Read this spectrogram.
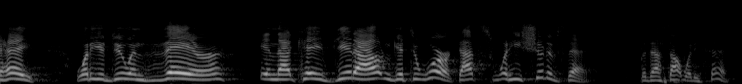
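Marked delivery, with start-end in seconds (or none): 0.0-4.6 calling down from heaven. Acted. God calls down to Elijah in the cave, loud and demanding. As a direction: holler it down like a scolding boss. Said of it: "calling down to him and say".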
